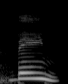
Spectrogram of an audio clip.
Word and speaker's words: been: Bane. Bane. Where's the French? Hang on. Je there's she ain't pronouncing the B.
